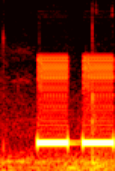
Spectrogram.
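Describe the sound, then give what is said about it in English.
A telephone rings while a call is being placed: two steady, evenly pitched ring tones of equal length, separated by a short gap, heard alone and fairly loud. “See if we get him on the line. Better not go to voicemail.”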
